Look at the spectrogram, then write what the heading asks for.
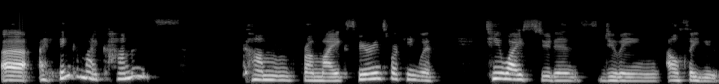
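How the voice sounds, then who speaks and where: An ordinary speaking voice from a woman, medium in pitch, fairly slow in pace, with lively intonation. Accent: American. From United States. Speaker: religious sister and catechist. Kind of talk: webinar discussion.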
